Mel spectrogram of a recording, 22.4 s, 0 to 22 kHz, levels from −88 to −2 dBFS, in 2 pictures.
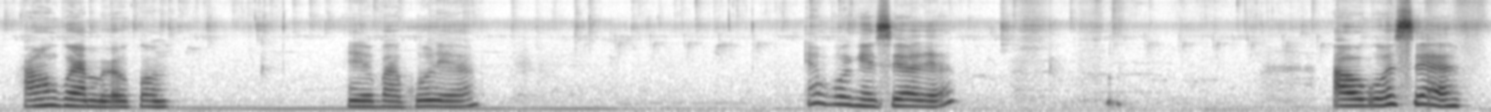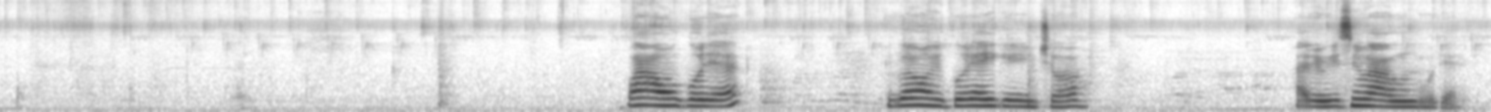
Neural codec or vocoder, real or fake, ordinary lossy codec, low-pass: none; real; none; none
